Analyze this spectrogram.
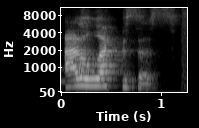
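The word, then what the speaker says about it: atelectasis: types and we'll talk about that okay so adolectasis is how you pronounce this and again it is the term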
